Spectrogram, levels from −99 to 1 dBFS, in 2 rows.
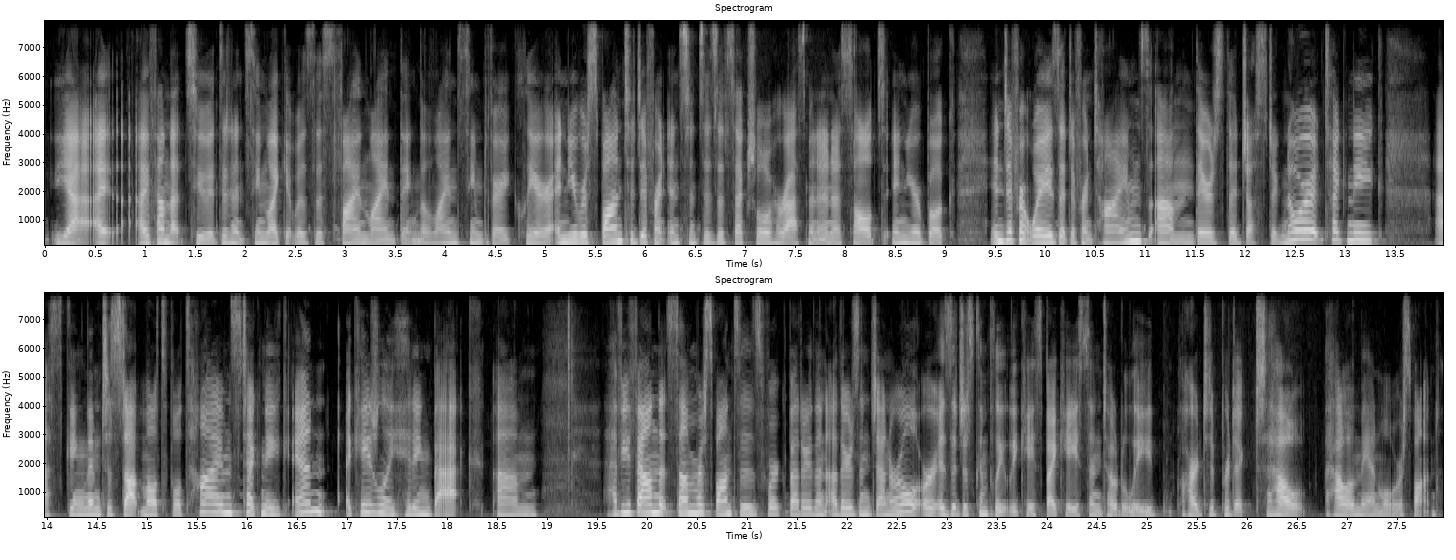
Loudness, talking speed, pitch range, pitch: -27 LUFS, 195 wpm, 190-250 Hz, 210 Hz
